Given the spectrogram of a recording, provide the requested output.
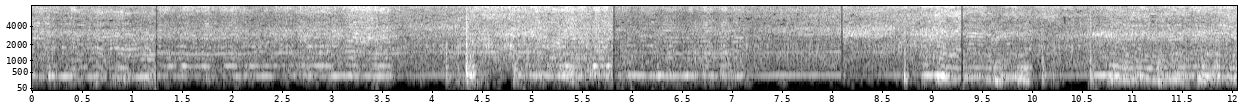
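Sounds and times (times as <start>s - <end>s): angle grinder whining: 0.0s - 12.0s.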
